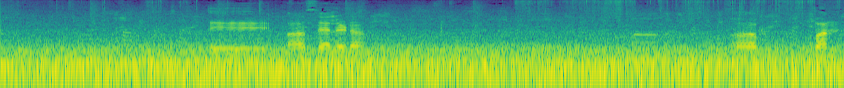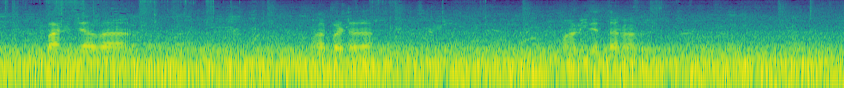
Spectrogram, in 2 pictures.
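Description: The engines of an airliner drone steadily inside the cabin.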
